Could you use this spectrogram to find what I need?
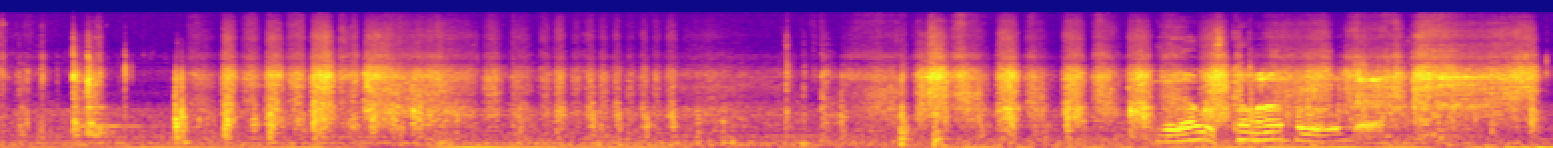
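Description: A sponge scrubs briskly against a hard surface.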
